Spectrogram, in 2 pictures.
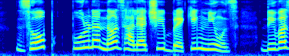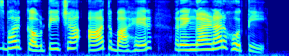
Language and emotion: Marathi, neutral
